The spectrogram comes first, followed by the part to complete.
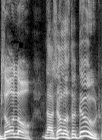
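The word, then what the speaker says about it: Xolo: do you pronounce that x o l o oh Zolo man Zolo now Zolo is the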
